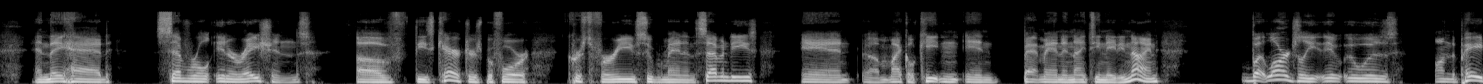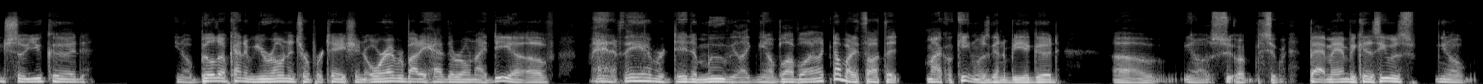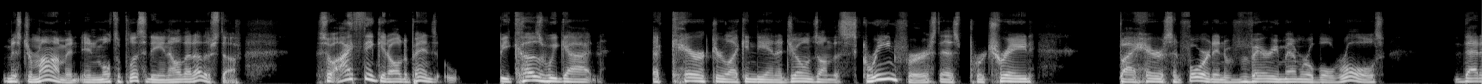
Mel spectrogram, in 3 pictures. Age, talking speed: 20-39, 165 wpm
